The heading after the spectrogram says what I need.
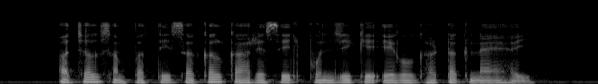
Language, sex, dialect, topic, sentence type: Magahi, male, Southern, banking, statement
